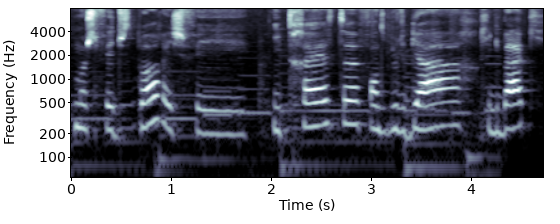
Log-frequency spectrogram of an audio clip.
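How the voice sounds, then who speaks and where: Relaxed woman in her twenties. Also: fairly high pitch, slow, music in the background. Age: 20s. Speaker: contestant.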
